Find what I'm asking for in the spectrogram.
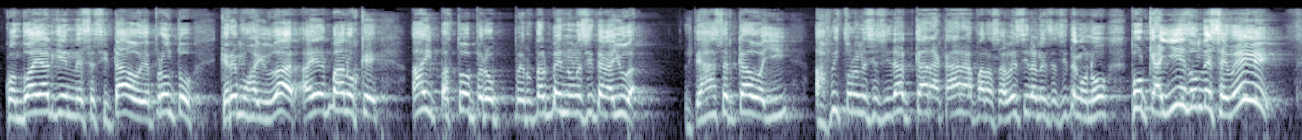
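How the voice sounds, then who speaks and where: A middle-aged male pastor preaching a sermon in a church, earnest, repeating phrases and slowing down to stress his points. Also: very high-pitched, a little mellow. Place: church sanctuary.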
